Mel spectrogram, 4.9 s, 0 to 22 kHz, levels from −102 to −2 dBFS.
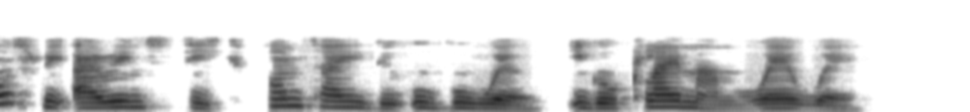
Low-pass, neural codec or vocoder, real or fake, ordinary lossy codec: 5.4 kHz; none; real; AAC, 48 kbps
